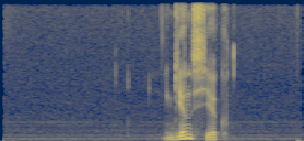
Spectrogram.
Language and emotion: Russian, neutral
